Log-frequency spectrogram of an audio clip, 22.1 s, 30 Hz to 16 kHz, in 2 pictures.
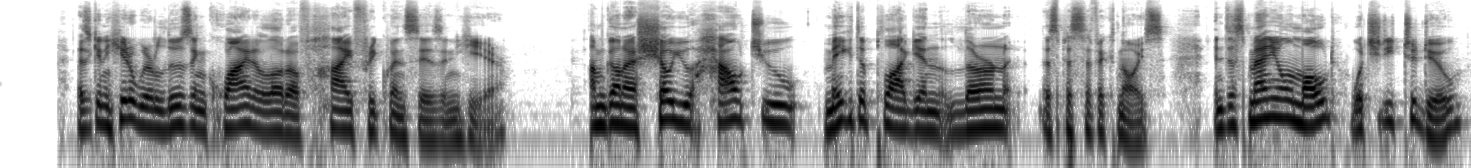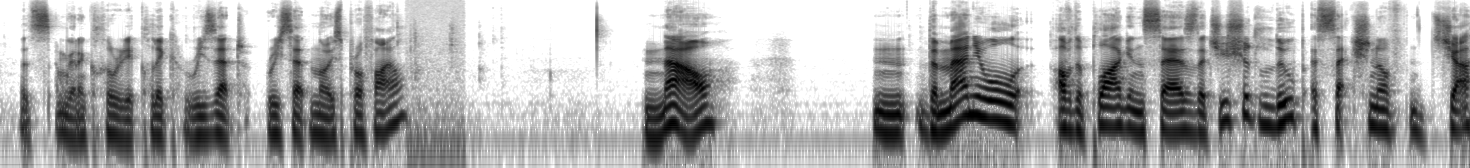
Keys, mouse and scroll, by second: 0.1 space, 9.0 click, 12.4 click, 14.0 space, 14.7 click, 17.7 click, 18.3 ctrl+scroll up 2, 20.2 r, 20.6-21.6 drag.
